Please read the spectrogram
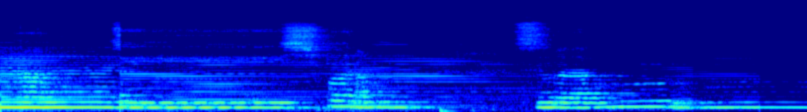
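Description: A voice chanting a mantra in long held notes, moving to a new pitch about every two seconds with short breaks between phrases, growing quieter toward the end.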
